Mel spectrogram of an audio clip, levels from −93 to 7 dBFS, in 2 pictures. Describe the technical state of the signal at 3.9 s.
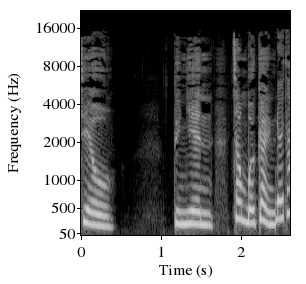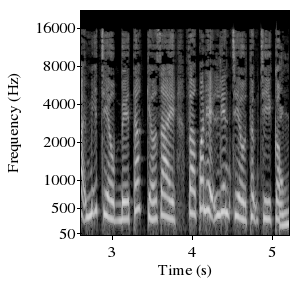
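Wrong sample rate is in effect at 3.9 s, inside a stretch running from 2.43 s to 5.10 s, right after "nhiên trong bối cảnh". The samples are being played back faster than they were captured, with no rate conversion, so the speech runs 1.5 times too fast and sits about 7 semitones higher. That ratio fits audio recorded at 32 kHz being played at 48 kHz, and it makes the voice sound high and hurried throughout.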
